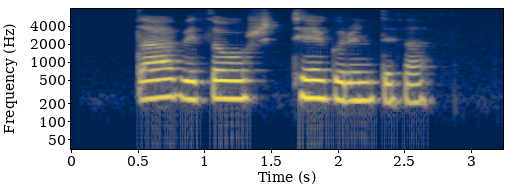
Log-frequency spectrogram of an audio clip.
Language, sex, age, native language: Icelandic, female, 9, Icelandic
